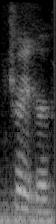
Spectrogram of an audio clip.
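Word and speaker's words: Traeger: Trager.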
